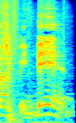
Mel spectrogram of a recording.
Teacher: the typical monophthong word dead becomes almost like a diphthong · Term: monothongization of diphthongs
